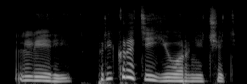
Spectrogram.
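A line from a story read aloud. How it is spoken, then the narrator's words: Normal tone request. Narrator (Russian): попросил Айдар уже нормальным тоном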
